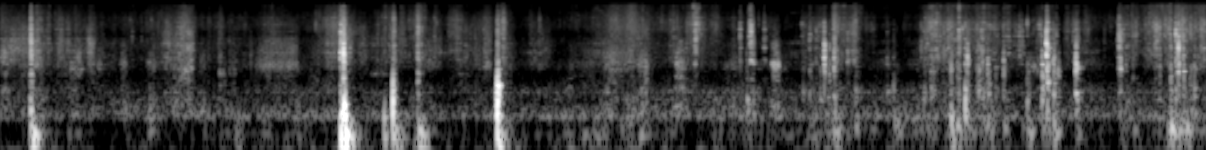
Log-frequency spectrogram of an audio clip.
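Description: Irregular knocks and rustling, with a sharp thud about three and a half seconds in and a few lighter knocks after it.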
